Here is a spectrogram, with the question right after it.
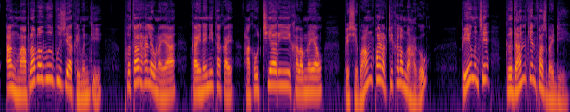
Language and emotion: Bodo, surprised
